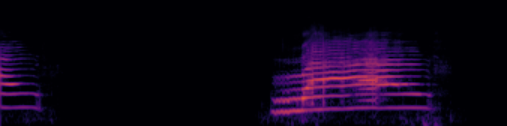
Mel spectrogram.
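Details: A ginger tabby kitten cries: the tail of one meow, a pause, then a single long, strained meow of over a second, slightly harsh and held level.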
